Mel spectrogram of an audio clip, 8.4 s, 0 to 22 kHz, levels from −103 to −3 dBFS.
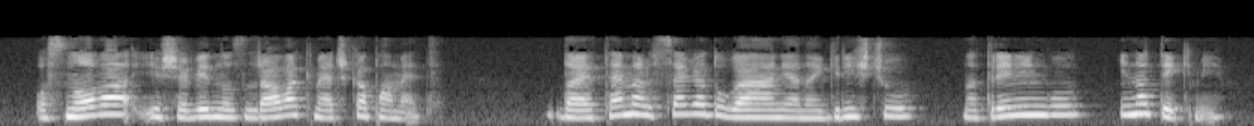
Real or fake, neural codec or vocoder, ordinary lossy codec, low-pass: real; none; MP3, 48 kbps; 7.2 kHz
